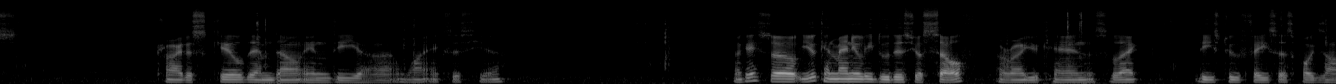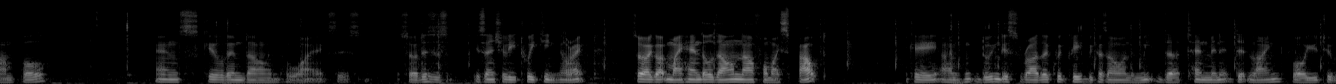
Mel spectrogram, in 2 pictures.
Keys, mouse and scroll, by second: 2.8 s, 4.4 y, 6.7 click, 7.0-10.9 middle drag, 12.0 ctrl+Tab, 12.0 click, 13.0 right click, 13.6 middle click, 14.6 shift+right click, 15.9 shift+s, 16.6 shift+y, 17.6 click, 17.9 scroll down 1, 18.1 middle click, 19.5 scroll down 1, 19.7-22.3 middle drag, 22.3-22.6 scroll up 1, 22.6 middle click, 23.3 shift+middle click, 24.6 shift+middle click, 25.8 scroll down 1, 26.0-26.7 middle drag.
